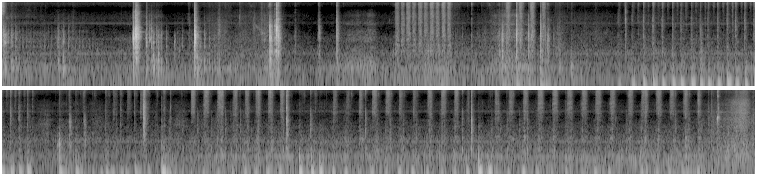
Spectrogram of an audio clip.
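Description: An ink blending tool rubbing ink through a paper stencil onto cardstock: after a few sharp knocks, quick, regular scrubbing strokes, several a second, that run through most of the second half.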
